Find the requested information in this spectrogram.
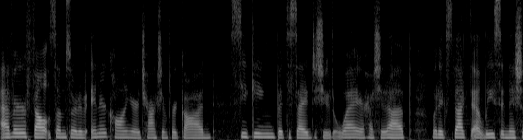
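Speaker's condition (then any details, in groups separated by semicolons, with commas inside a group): No condition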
